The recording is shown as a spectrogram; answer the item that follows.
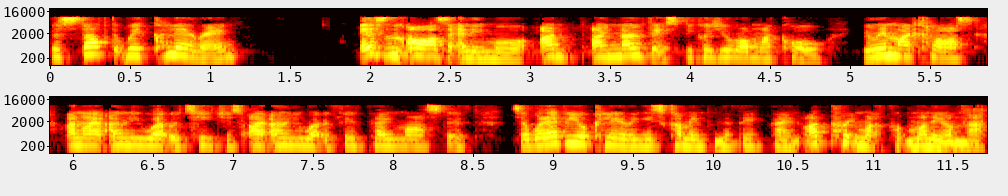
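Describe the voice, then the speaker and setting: With a somewhat breathy, fairly high voice, a woman talks very fast with ordinary pitch variation. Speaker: spiritual business coach. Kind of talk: webinar masterclass. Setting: online webinar screen share.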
